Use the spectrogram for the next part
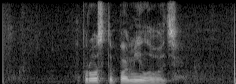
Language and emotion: Russian, neutral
